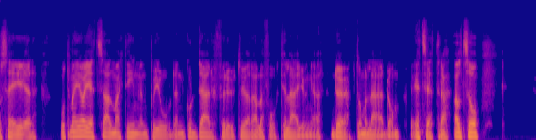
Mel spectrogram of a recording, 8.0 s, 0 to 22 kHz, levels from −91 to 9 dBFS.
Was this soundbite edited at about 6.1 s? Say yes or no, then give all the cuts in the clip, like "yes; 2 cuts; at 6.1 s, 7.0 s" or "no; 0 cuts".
yes; 1 cut; at 6.1 s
